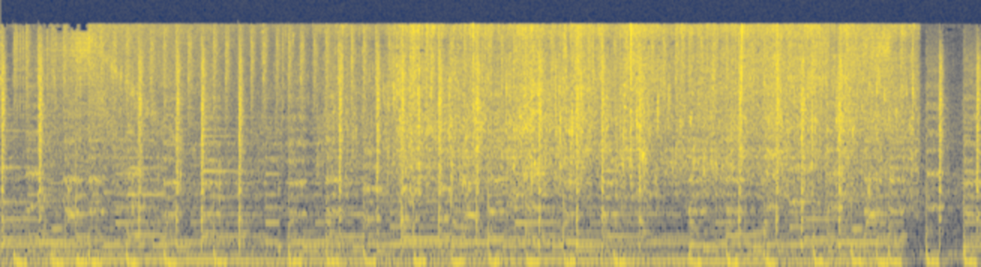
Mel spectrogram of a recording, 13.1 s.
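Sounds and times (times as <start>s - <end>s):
background music with steady beat: 0.0s - 13.0s
chicken sizzling in hot oil: 3.9s - 12.3s.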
